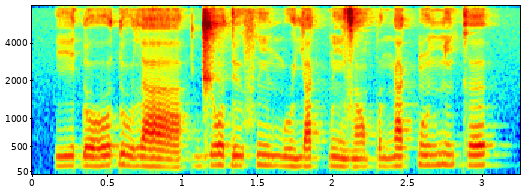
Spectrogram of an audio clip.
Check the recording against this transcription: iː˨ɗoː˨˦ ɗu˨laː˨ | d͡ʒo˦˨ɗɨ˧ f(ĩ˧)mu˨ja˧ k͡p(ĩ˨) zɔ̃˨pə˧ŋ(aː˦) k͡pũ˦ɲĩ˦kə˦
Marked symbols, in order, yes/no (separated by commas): yes, yes, no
